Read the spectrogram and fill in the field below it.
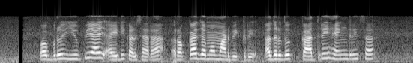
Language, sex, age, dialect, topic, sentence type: Kannada, female, 18-24, Dharwad Kannada, banking, question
